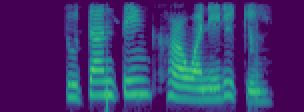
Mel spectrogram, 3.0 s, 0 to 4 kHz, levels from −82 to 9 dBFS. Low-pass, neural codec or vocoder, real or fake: 3.6 kHz; none; real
